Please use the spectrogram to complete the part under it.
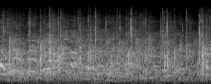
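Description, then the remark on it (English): Steady applause from an audience, a dense wash of many hands clapping at an even, fairly loud level throughout, with no one speaking over it. “White people, have a round of applause for white people.”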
